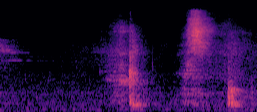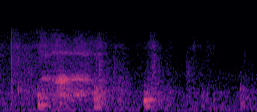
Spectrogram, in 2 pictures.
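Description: Footsteps cross the floor as a young man walks away.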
